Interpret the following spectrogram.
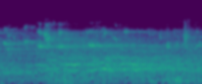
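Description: Live basketball game sound on an indoor court: a low crowd murmur with the ball being dribbled and a few short sneaker squeaks on the hardwood floor.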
